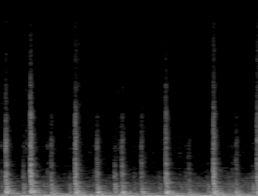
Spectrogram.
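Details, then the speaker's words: Rear CV joint on a classic VW camper bus, drive shaft worked in and out by hand while holding the wheel: in-and-out movement is normal, but a sharp, uneven click about three a second matches the knock heard while driving; worn CV joint. "Moving in and out is normal, but you can hear that definite click, and that's the sort of noise we were getting when we were moving."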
